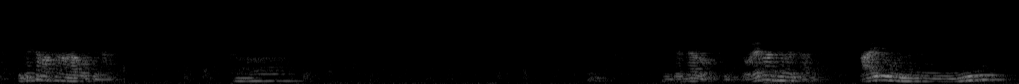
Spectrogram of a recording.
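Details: Spanish-speaking male patient with Broca's (expressive) aphasia one year after a left middle cerebral artery stroke.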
